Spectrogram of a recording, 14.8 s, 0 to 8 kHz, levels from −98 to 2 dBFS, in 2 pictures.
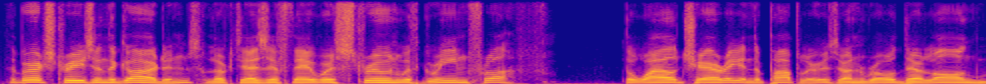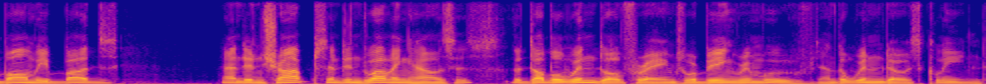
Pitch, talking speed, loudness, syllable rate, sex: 135 Hz, 175 wpm, -16 LUFS, 4.6 syllables/s, male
